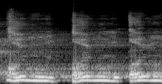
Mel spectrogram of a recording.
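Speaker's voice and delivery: কুল with the q pushed deep in the throat; deep guttural qaf in কুল. Shown as a demonstration. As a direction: drive the ক of কুল from the back of the throat. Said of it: "গলার ভিতর দিকে ধাক্কা দিতে হবে".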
